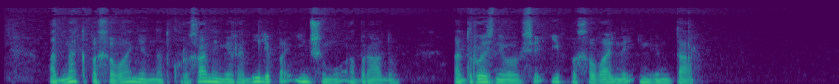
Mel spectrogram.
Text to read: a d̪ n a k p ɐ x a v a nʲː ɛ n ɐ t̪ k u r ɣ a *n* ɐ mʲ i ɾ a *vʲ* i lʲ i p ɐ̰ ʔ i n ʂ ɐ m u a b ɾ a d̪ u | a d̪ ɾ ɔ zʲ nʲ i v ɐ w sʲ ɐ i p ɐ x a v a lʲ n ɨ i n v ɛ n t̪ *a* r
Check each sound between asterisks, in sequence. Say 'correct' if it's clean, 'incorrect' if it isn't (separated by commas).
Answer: correct, incorrect, correct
